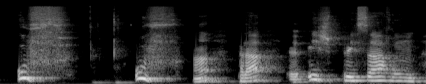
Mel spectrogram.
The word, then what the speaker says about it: ouf: Você vai pronunciar esse F.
